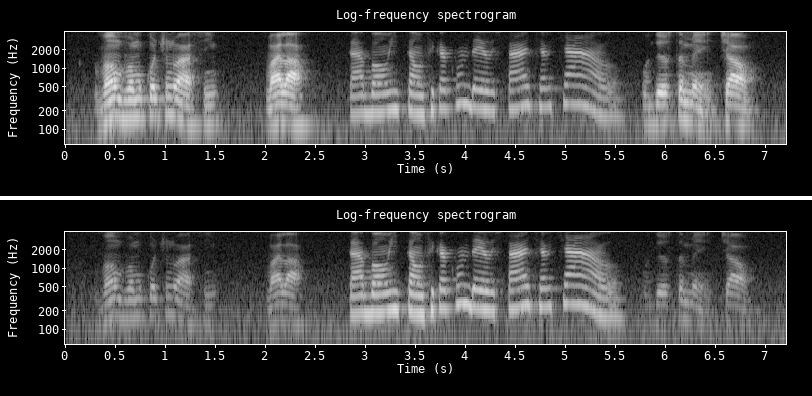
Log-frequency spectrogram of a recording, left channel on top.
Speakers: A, on the left; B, on the right.
A: Vamos, vamos continuar assim. Vai lá.
B: Tá bom, então. Fica com Deus, tá? Tchau, tchau.
A: Com Deus também. Tchau.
